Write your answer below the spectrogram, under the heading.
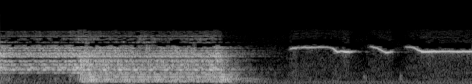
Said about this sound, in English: Sounds like a pal of yours whistling for you, doesn't it?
